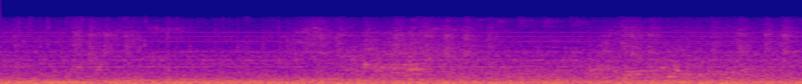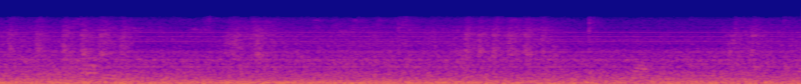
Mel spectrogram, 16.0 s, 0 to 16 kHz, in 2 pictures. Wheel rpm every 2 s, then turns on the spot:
0, 0, 0, 0, 0, 0, 0, 0.
none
